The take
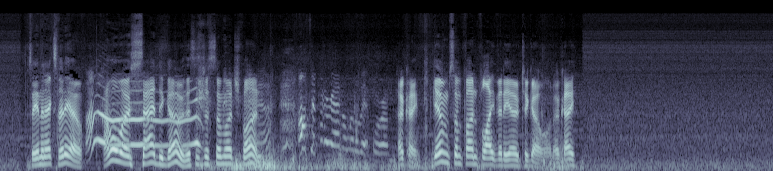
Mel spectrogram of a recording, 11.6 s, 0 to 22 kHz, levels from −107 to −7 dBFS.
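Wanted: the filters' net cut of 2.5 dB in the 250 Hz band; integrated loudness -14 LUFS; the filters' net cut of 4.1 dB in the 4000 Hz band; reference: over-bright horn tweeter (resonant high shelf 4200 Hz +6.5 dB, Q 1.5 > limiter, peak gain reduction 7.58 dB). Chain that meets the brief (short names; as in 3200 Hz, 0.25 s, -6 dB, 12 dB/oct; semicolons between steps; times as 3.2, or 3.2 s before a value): bell 250 Hz -4 dB; bell 4000 Hz -4.5 dB; resonant high shelf 4200 Hz +6.5 dB, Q 1.5; gain +20.5 dB; limiter -3 dBFS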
